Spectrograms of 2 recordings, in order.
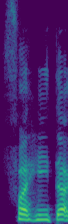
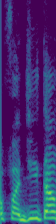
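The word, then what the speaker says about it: fajita: फहीता जो है वो बेसिकली स्पेलिंग तो FAGITA है, लेकिन जे जो है वो साइलेंट है, H के उसमें पढ़ा जाता है। फहीता कहला, उसको फजीता मत कह दीजिएगा कहीं पे आप मेरी बेइज्जती हो जाएगी।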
